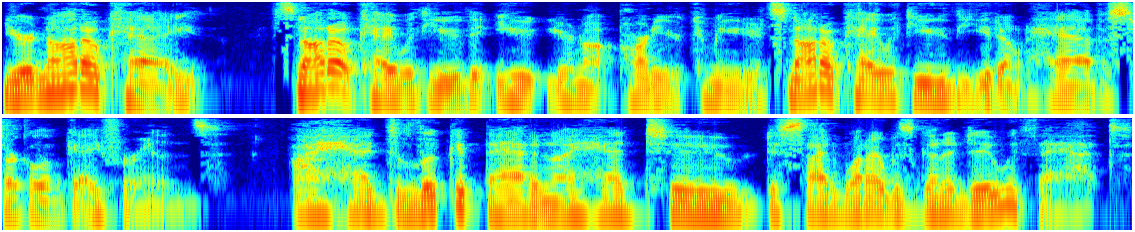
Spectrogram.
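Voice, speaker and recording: A man talks at a fairly quick pace in a medium pitch, his voice somewhat breathy. Pitch variation is ordinary, and the recording is very clean with a silent background. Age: 60s. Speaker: life coach and podcast host. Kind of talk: interview testimony.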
